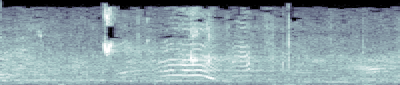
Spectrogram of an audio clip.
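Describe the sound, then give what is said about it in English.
A basketball bounces on the court during a bounce pass in a women's game, a couple of dull thuds standing out briefly over steady crowd noise and a commentator's voice. “Bounce pass down low for Ganton. Turns and shoots and scores.”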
